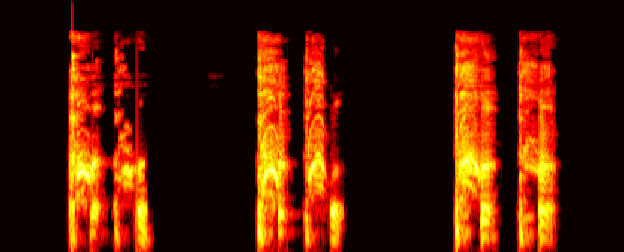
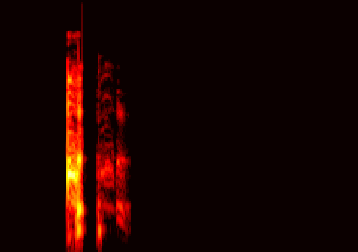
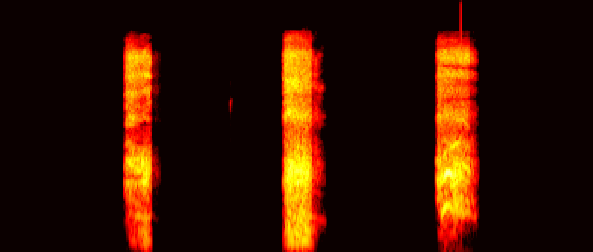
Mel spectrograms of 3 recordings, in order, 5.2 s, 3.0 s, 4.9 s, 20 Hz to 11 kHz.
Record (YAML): three_cough_length: 5.2 s
three_cough_amplitude: 31218
three_cough_signal_mean_std_ratio: 0.42
cough_length: 3.0 s
cough_amplitude: 27492
cough_signal_mean_std_ratio: 0.16
exhalation_length: 4.9 s
exhalation_amplitude: 32070
exhalation_signal_mean_std_ratio: 0.29
survey_phase: beta (2021-08-13 to 2022-03-07)
age: 65+
gender: Male
wearing_mask: 'No'
symptom_none: true
smoker_status: Ex-smoker
respiratory_condition_asthma: false
respiratory_condition_other: false
recruitment_source: REACT
submission_delay: 1 day
covid_test_result: Negative
covid_test_method: RT-qPCR
influenza_a_test_result: Negative
influenza_b_test_result: Negative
